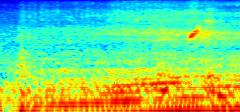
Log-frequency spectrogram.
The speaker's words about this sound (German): Ein bisschen Verkehr ist immer noch.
